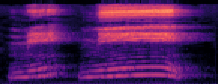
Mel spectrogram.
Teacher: میم کی زیر لمبی نہیں کرنی، نون کی زیر لمبی کرنی ہے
